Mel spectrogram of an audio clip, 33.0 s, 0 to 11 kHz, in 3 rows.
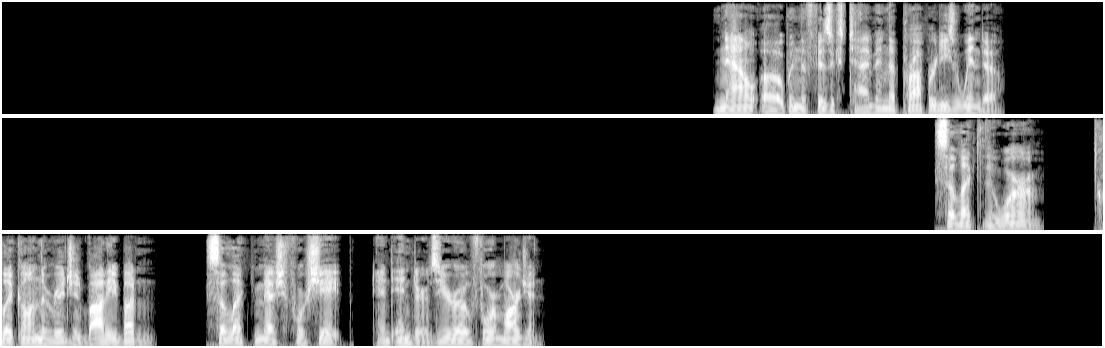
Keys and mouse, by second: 6.9-13.0 drag, 20.7-23.2 drag, 24.3-33.0 drag.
